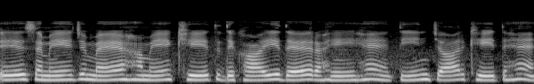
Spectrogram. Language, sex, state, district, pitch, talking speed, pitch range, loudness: Hindi, female, Bihar, Madhepura, 210 Hz, 145 wpm, 205-225 Hz, -14 LUFS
